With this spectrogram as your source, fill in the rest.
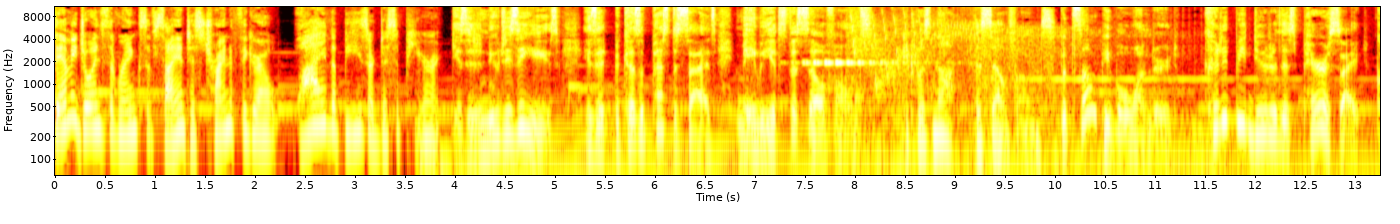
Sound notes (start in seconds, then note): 8.6 whispered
